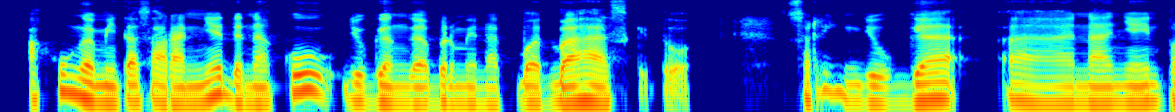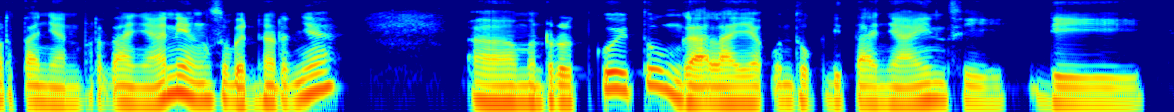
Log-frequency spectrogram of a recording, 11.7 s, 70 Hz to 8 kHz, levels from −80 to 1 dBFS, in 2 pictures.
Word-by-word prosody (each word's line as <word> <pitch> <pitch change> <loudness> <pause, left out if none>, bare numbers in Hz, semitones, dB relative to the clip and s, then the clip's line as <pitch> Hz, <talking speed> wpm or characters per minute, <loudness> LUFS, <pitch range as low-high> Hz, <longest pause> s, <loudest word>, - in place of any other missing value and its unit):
aku - - -6
enggak 125 -4 +5
minta 105 +1 +2
sarannya 105 +4 +2
dan 100 -1 0
aku 170 - +3
juga 110 -1 +1
enggak 105 0 +1
berminat 100 -3 -3
buat 105 -1 +2
bahas, 105 -1 +4
gitu. - - -7 0.5
Sering 165 -9 -5
juga, 115 +4 +2 0.2
eee, 105 -3 -2
nanyain 105 +1 0
pertanyaan-pertanyaan 105 +1 -1
yang 130 -7 +4
sebenarnya, 115 - +1 0.7
eee, 110 -1 +2
menurutku 110 - +2
itu 180 +5 -2
enggak 110 - +4
layak 105 +1 +2
untuk 110 0 -4
ditanyain 105 +1 -1
sih, 100 -3 -6
di 100 -3 -3
105 Hz, 145 wpm, -23 LUFS, 100-115 Hz, 0.7 s, enggak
